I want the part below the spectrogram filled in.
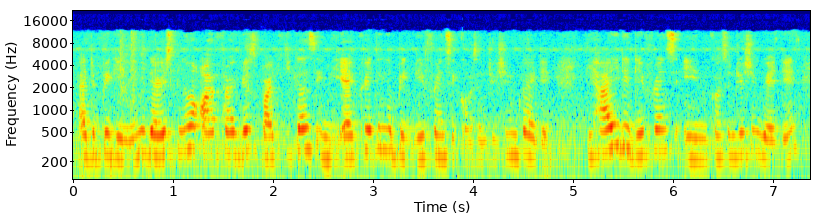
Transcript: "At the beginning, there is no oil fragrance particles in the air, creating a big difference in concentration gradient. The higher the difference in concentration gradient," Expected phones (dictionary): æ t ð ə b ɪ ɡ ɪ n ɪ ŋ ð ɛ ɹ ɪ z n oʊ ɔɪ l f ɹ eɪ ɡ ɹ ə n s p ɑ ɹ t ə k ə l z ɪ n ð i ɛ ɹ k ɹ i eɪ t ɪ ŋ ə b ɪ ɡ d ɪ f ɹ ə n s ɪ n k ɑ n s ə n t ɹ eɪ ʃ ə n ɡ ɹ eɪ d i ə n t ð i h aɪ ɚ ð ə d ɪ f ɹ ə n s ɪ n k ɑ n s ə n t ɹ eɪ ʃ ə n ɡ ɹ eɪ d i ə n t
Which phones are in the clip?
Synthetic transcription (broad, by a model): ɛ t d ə b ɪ ɡ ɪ n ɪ ŋ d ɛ ɹ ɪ s n oʊ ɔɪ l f ɹ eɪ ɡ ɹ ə s p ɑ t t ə k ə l s ɪ n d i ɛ k ɹ i eɪ t ɪ ŋ ə b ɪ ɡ d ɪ f ɹ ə n s ɪ n k ɑ n s ə n t ɹ eɪ ʃ ə n ɡ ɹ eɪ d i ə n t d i h aɪ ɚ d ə d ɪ f ɹ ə n s ɪ n k ɑ n s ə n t ɹ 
